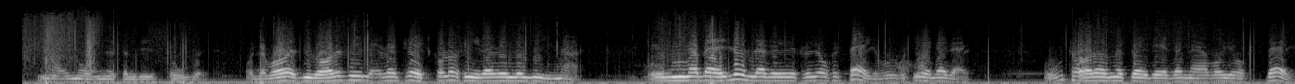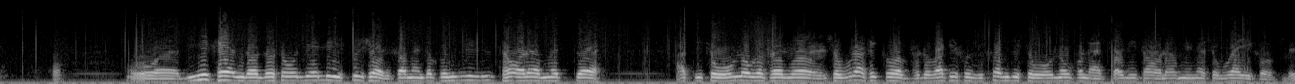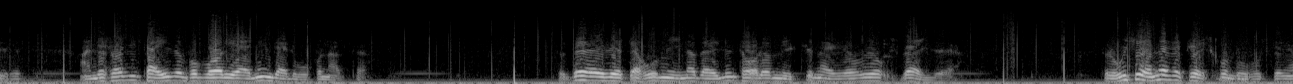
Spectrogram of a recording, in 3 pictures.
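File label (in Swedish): Björnlunda Södermanland, dialekter; Folkminnen; Svenska sagor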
